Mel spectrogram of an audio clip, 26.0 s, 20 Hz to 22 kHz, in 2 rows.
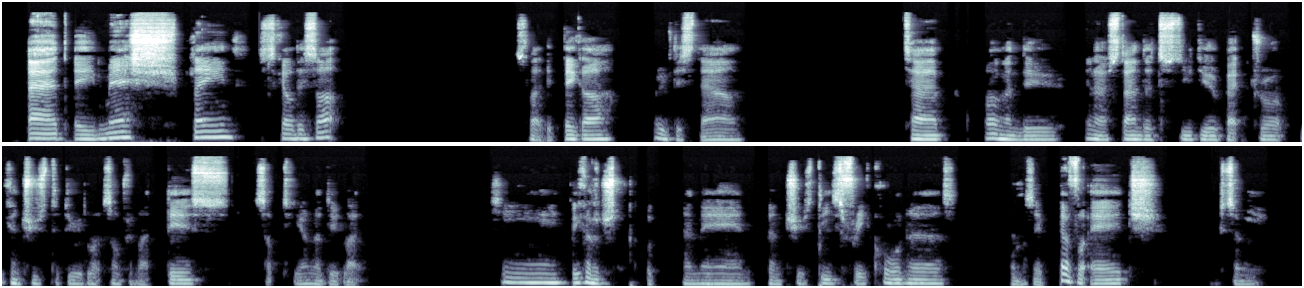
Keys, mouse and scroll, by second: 2.3 s, 5.5-7.1 drag, 7.6-8.5 scroll down 3, 8.6 Tab, 10.0 click, 10.8 click, 11.5 click, 12.7 shift+click, 15.0 e, 15.7-16.9 drag, 17.8 middle click, 18.6 shift+middle click, 20.6 click, 21.1 shift+click, 21.5 shift+click, 21.9-26.0 right drag.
